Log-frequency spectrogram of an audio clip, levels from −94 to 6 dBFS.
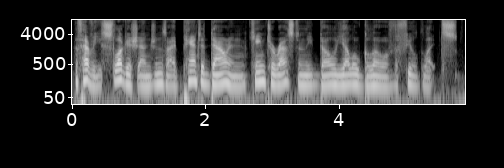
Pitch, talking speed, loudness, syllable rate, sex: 120 Hz, 205 wpm, -22 LUFS, 4.6 syllables/s, male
